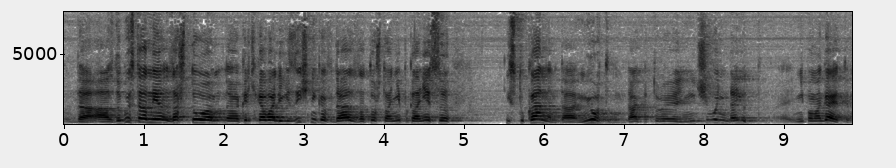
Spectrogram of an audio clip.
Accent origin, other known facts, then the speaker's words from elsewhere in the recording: Russia; мы, конечно, из России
